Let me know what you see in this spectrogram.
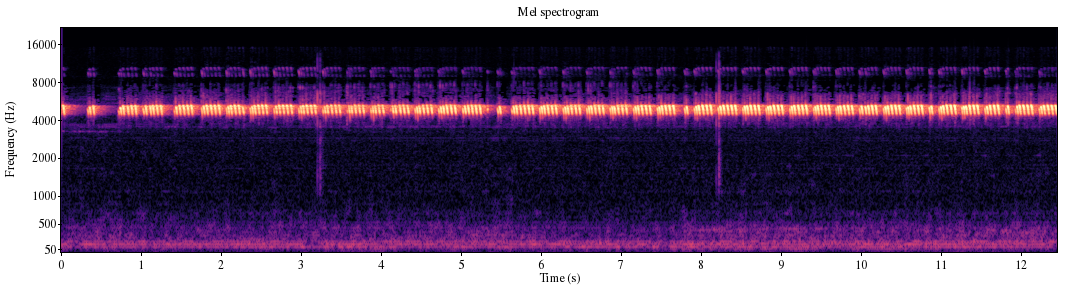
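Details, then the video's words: A house cricket chirps nonstop in a high, piercing trill of quick pulses, about 207 per minute, with a couple of brief dips near the start and faint clicks later. "House Cricket Chirping"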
